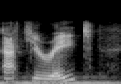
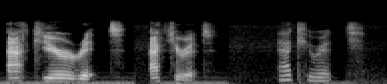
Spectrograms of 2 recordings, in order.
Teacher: the ate in this word is actually pronounced with a short i and a t so instead of accurate it's accurate accurate accurate good all right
